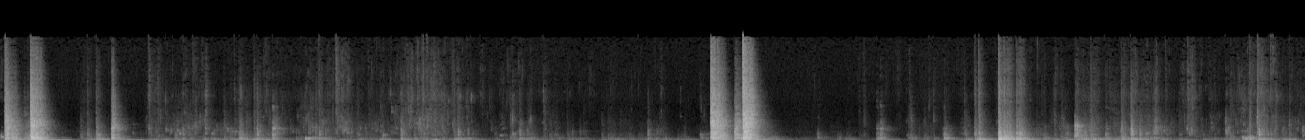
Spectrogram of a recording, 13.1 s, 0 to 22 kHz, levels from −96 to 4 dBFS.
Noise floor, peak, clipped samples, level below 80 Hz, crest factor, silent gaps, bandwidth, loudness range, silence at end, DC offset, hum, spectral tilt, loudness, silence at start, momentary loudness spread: -60 dBFS; -4 dBFS; under 0.1%; -58 dBFS; 28 dB; none; 16.5 kHz; 20 LU; 0 s; under 0.1%; none; -3 dB/octave; -27 LUFS; 0 s; 26 LU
